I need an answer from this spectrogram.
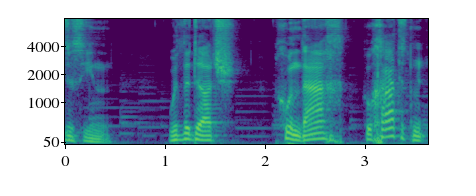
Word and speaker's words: goedendag: With the Dutch, goedendag, hoe gaat het met u? You see, the G in Dutch is pronounced ch, and Dutch has lots of chs.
